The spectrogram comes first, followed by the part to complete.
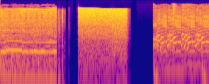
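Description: Electronic music from a TV cuts off about a second in, followed by about a second of television static hiss, as the channel changes. After a short silent gap a different piece of music with a wavering melody starts.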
